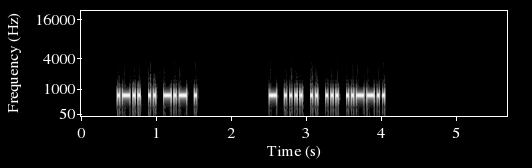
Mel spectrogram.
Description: Morse code, heard as a keyed tone, about 34 wpm, 700 Hz. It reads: LIKE THIS?
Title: 4x Word-Spacing - Sentences from Top 200 Words - 35wpm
